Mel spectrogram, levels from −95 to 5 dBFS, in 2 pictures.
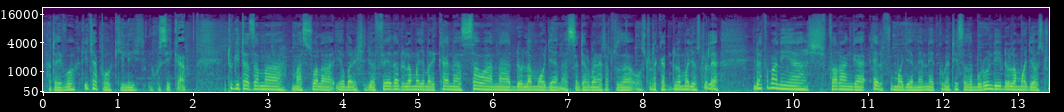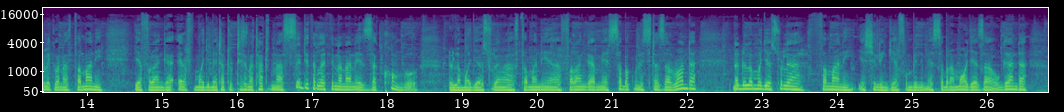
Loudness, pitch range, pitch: -17 LUFS, 120-140 Hz, 125 Hz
